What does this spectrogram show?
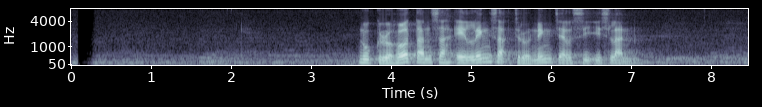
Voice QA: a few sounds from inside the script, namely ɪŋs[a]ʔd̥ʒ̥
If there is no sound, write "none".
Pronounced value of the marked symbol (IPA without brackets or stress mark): a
